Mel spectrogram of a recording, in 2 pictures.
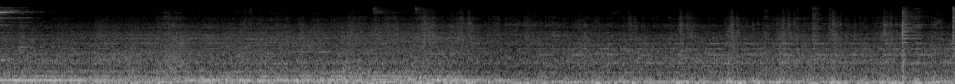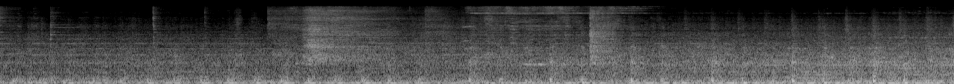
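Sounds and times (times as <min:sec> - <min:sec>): freight train rumbling past: 0:00.0 - 0:19.0
wheels clicking over rail joints: 0:04.2 - 0:19.0
loud high hiss from train: 0:12.2 - 0:15.8.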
